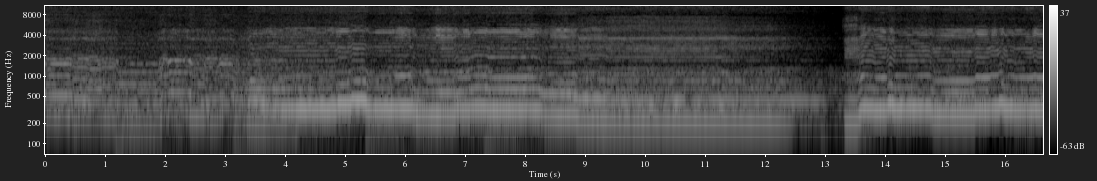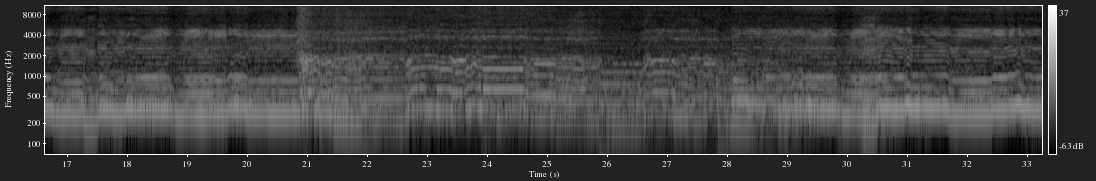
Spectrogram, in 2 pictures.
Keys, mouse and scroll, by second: 0.9 click, 1.8 ctrl+z, 3.0 click, 5.7 shift+Down, 7.9 click, 7.9 click, 12.9 typing, 14.0-18.6 shift+drag, 23.5 click, 25.8 Down, 28.9 click, 32.5 click.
